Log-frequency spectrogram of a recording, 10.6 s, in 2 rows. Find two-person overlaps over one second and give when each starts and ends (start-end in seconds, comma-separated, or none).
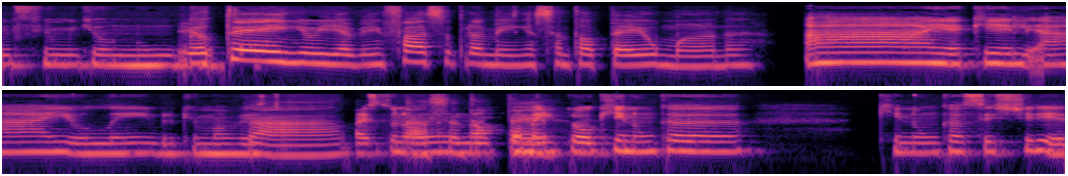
6.5-8.2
